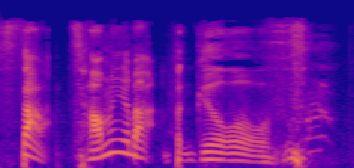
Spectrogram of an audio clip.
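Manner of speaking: put-on drawn-out, sing-song Valley Girl Midwestern accent. Talking about a woman on the show, imitating her valley girl midwestern accent. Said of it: "She's got a Valley Girl Midwestern accent".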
